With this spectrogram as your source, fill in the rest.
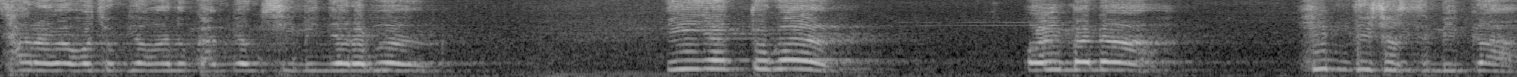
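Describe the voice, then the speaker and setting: Pitched high, a woman talks very slowly with long, frequent pauses. Her intonation stays flat and monotone. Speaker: politician. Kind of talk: campaign speech. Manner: loud, rousing.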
